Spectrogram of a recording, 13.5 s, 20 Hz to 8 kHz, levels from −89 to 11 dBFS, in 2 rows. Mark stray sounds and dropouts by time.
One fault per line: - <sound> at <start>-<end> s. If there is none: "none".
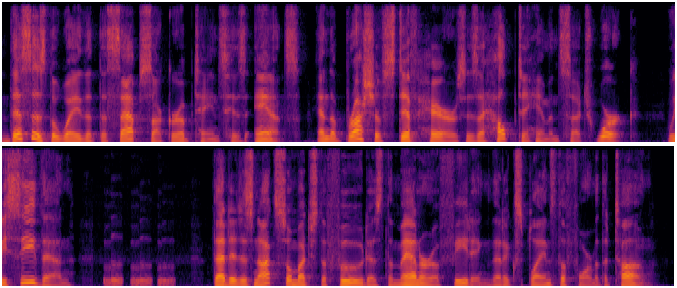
- laugh at 7.7-8.5 s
